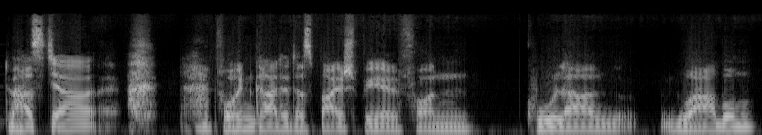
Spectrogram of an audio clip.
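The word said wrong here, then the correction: Umckaloabo: ich weiß gar nicht, ob ich es jetzt richtig ausgesprochen habe. – Umkaloabo.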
